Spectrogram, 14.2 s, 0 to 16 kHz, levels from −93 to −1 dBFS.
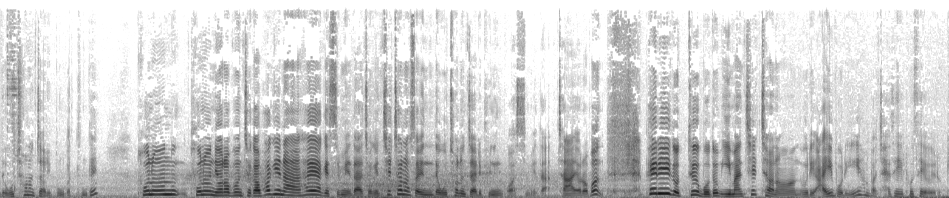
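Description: No technical faults can be heard anywhere in this audio. Nothing in the recording calls for comment.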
